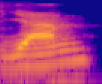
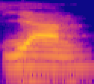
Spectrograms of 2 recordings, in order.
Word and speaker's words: Jan: It's actually pronounced Yan without the J in it, Jan? so just Yan will be fine.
